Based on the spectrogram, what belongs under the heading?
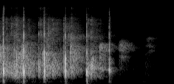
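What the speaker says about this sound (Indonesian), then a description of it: "Ya, tepuk tangan untuk kita semua." A group clapping together in a classroom session, six quick sharp claps in a steady rhythm, close and crisp, ending with a faint voice afterward.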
